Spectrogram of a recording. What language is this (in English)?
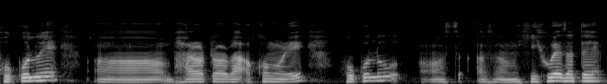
Assamese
